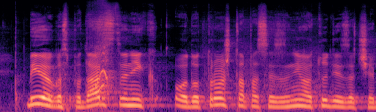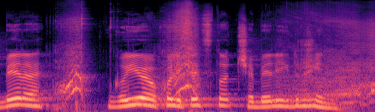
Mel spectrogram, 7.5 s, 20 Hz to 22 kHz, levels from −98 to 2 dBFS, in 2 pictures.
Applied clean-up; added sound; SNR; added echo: none; Zipper (clothing); 14 dB; none.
